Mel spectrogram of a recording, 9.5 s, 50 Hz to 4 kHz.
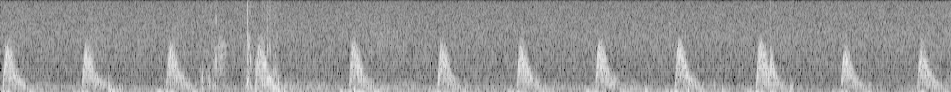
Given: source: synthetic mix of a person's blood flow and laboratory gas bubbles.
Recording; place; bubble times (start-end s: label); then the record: Doppler ultrasound of blood flow; subclavian vein
1.99-2.27 s: bubbles
2.43-2.85 s: bubbles
From the record:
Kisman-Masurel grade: 212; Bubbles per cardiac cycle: several, 3 to 8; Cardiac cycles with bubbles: 1 to 10%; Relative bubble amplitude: moderate (0.250 to 0.450); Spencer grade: 1 (occasional bubble signal discernible with the cardiac motion signal, with majority of cardiac periods free of bubbles); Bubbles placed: anywhere in the cardiac cycle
